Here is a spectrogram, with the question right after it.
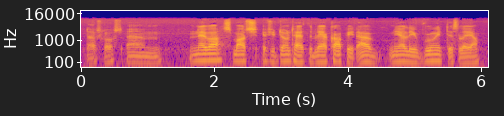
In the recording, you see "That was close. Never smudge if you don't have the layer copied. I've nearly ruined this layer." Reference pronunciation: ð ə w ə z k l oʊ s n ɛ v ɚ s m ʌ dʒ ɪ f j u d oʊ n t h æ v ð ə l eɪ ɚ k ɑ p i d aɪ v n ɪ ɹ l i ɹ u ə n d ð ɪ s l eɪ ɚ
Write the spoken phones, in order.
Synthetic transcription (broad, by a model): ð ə s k oʊ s n ɛ v ɚ s m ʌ tʃ ɪ f j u d oʊ n t h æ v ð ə l eɪ ɚ k ɑ p i d aɪ v n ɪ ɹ l i ɹ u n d ð ɪ s l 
